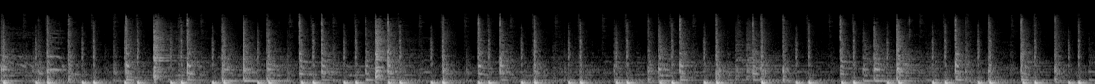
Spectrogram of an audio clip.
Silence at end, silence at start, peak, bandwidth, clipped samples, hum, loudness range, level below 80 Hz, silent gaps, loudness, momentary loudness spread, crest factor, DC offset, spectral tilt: 0 s; 0 s; -6 dBFS; 11.5 kHz; under 0.1%; none; 2 LU; -28 dBFS; none; -27 LUFS; 4 LU; 20 dB; under 0.1%; -5 dB/octave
